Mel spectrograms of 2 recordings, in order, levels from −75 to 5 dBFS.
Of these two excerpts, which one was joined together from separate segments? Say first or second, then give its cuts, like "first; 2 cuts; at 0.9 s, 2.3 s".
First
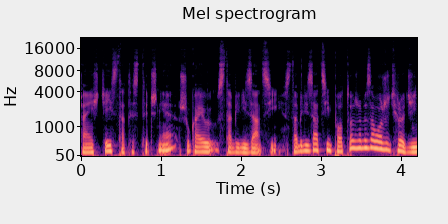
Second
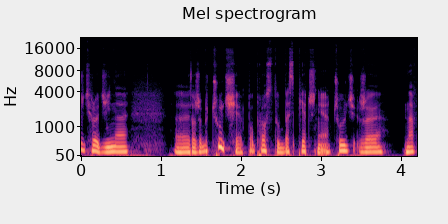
second; 1 cut; at 1.4 s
